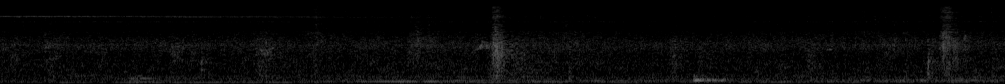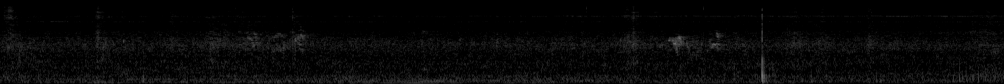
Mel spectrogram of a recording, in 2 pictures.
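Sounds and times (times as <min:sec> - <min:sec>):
birds chirping: 0:00.2 - 0:05.9, 0:07.9 - 0:13.4, 0:16.2 - 0:18.2.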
